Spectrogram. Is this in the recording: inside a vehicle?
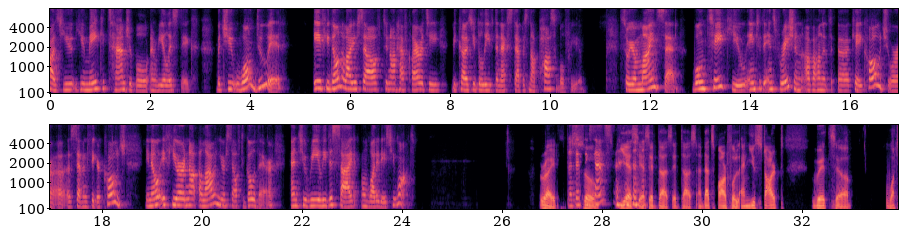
no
